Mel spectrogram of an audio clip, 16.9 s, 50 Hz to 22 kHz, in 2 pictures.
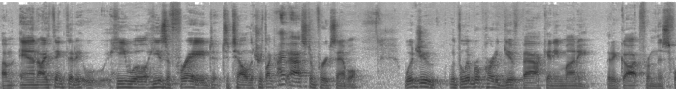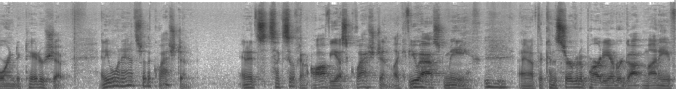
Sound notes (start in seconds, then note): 14.4 chuckles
